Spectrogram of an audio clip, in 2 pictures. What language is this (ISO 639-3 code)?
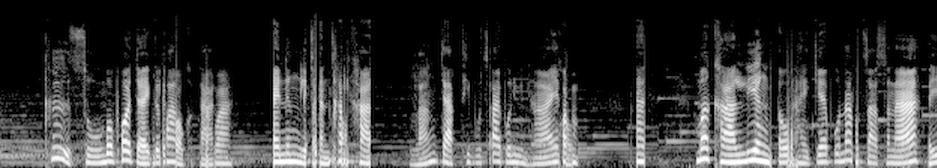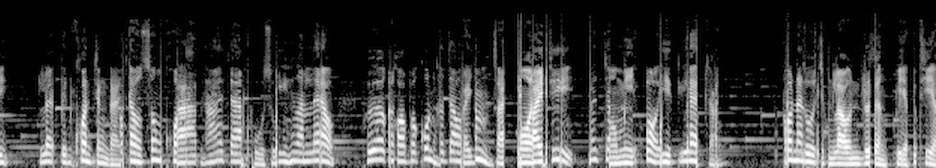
tha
